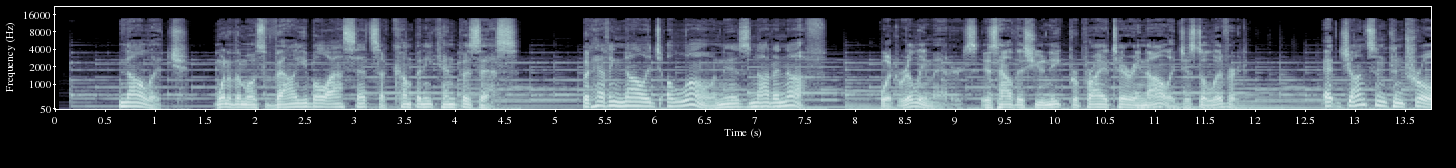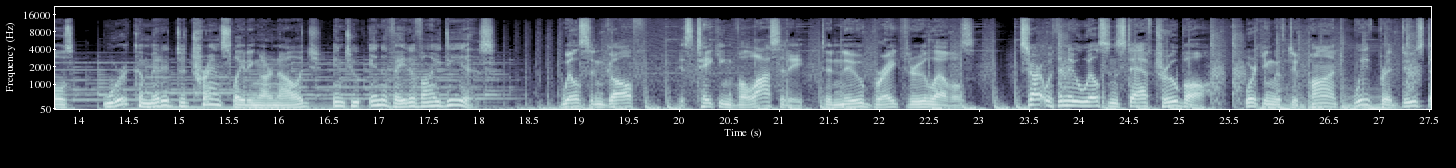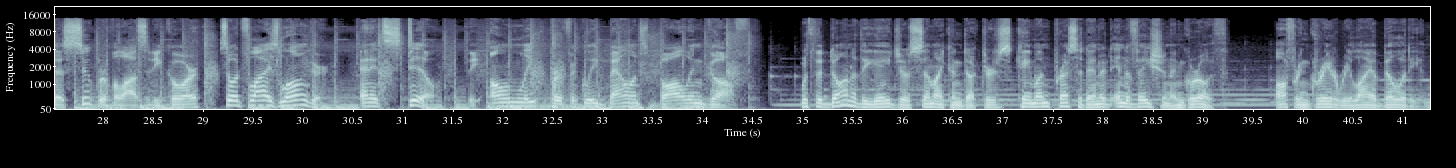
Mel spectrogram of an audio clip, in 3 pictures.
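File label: us narrative, American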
